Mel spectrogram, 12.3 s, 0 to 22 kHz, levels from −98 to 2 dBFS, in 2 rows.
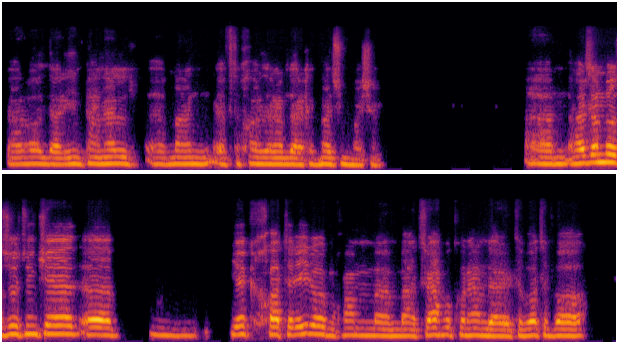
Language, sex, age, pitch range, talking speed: English, male, 50-69, 155-185 Hz, 120 wpm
